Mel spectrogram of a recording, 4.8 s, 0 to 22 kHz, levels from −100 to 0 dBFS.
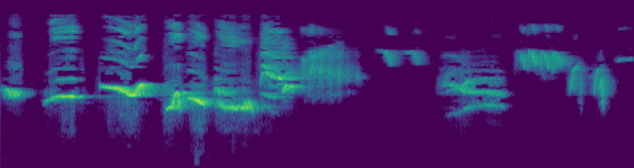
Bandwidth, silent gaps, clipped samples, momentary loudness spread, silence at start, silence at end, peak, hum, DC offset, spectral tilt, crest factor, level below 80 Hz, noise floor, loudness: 16 kHz; none; under 0.1%; 22 LU; 0 s; 0.2 s; -6 dBFS; none; under 0.1%; 10.5 dB/octave; 20 dB; under -90 dBFS; -49 dBFS; -19 LUFS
